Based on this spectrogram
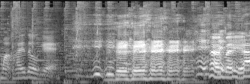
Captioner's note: laughing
